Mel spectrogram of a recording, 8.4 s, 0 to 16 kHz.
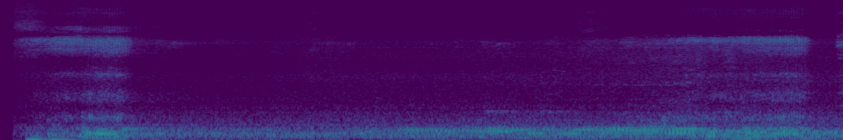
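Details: A 14-month-old German Shepherd snoring in deep sleep: low, rough, rumbling breaths continuing steadily, typical of snoring in a large dog.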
